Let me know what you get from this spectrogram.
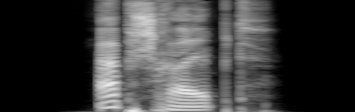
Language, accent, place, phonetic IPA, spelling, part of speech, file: German, Germany, Berlin, [ˈapˌʃʁaɪ̯pt], abschreibt, verb, De-abschreibt.ogg
- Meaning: inflection of abschreiben: 1. third-person singular dependent present 2. second-person plural dependent present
